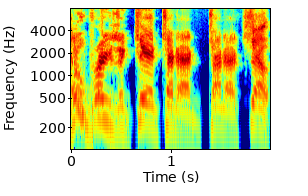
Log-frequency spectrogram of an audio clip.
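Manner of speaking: put-on grouchy old-timer voice. A comedian retells how a fellow comic reacted, imitating grumpy Dwayne. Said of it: "he's a curmudgeon, he's a grump".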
